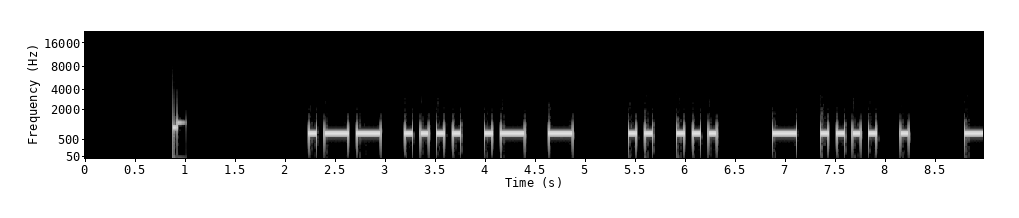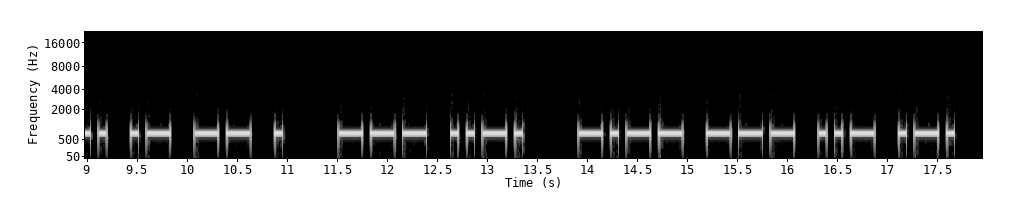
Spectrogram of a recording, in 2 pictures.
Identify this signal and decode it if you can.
Morse code, heard as a keyed tone, about 16 wpm, 700 Hz. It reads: WHAT IS THE NAME OF YOUR
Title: Sentences from Top 1000 Words - Review Part 2 - 15wpm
